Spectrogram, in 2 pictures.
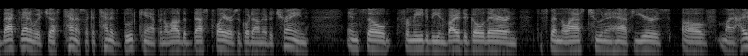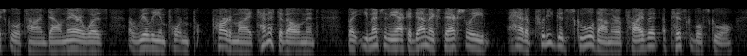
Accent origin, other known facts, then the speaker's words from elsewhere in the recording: Minnesota, United States; I grew up here in the Twin Cities and went to mostly public schools.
